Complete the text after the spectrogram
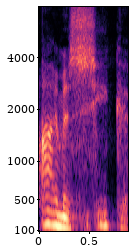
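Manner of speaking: very soft, hushed, posh-sounding voice. A pastor tells the audience to say this to a neighbor, posh way of saying it. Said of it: "say it like in a posh kind of way".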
